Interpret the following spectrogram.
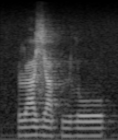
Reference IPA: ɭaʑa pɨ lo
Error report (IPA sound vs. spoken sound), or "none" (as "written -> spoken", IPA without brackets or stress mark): none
